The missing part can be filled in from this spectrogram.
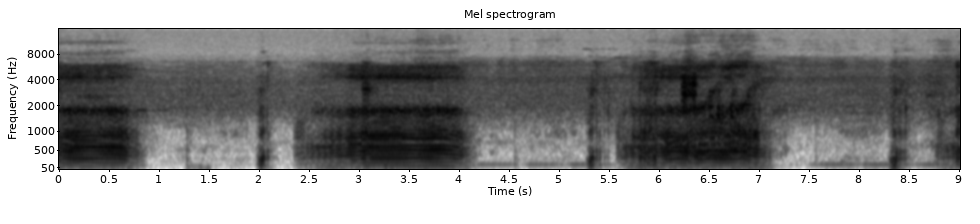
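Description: Loud, rattling snores on each breath in, about 20 breaths a minute, with quiet pauses and soft snorts between.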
